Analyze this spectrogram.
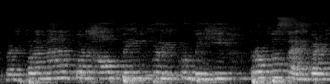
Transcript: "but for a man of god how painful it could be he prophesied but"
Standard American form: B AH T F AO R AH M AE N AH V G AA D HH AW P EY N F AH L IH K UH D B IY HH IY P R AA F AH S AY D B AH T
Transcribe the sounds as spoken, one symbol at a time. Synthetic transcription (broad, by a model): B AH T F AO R AH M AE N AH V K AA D HH AW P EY F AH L IH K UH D B IY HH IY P R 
